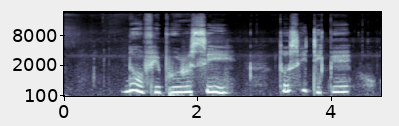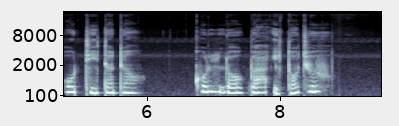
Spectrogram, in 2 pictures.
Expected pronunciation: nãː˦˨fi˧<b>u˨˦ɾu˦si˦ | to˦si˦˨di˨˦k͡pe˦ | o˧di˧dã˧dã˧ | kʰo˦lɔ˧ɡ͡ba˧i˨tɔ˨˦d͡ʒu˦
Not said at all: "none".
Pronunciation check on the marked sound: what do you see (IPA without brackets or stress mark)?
b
